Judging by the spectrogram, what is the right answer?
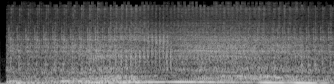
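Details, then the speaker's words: Owner's first engine rebuild, knocking again after 75 miles despite 200 psi compression on all four cylinders: rapid regular metallic knock over idle following engine speed; suspected rod knock. "yeah what is that yeah unfortunately the rod knock has come back uh or at least I think it's Rod knck"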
